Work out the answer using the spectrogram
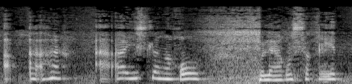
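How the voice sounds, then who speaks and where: Young girlfriend, fairly high voice, moody, evasive, radio drama, loud background noise. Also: steady tone, normal speed, creaky. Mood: hesitant, confiding. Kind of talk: Tagalog radio drama acting.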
